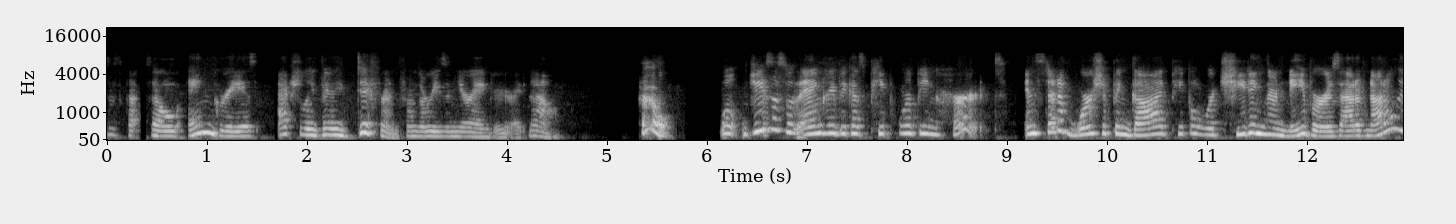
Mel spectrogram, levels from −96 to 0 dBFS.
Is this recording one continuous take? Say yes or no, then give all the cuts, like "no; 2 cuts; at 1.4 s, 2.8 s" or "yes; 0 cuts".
no; 2 cuts; at 5.8 s, 9.1 s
